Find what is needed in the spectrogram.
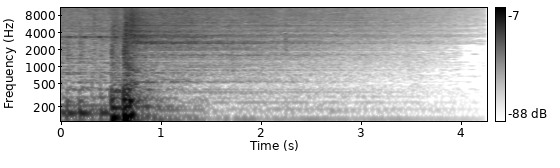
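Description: The close of a 1960s soul-jazz band recording: the last held chord dies away, the drum kit plays two quick closing hits with a cymbal about half a second in, and the cymbal rings out and fades to silence within about three seconds.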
